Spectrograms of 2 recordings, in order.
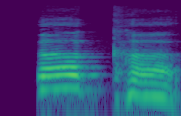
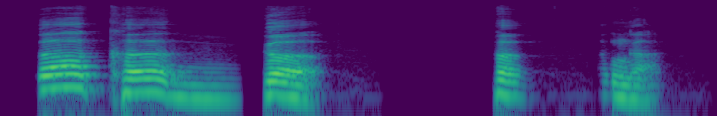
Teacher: उच्चारित करो, पहले बोलो, पहले का खा को बोलो, और जैसे ही गा को बोलने का आप प्रयास करोगे उससे पहले हल्का सा वाइब्रेशन महसूस करो स्वर तंत्रियों में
